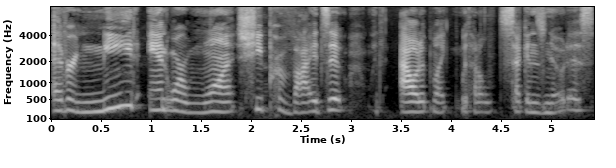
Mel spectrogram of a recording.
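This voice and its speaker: Delivered at a moderate pace with hardly any pauses, this is an ordinary speaking voice. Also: woman. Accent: American. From US South, eastern North Carolina. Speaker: college student guest. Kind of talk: casual chat.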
